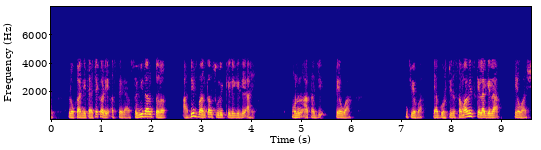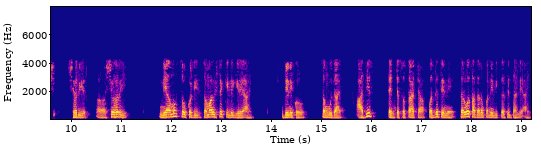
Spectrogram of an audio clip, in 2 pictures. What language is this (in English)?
Marathi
